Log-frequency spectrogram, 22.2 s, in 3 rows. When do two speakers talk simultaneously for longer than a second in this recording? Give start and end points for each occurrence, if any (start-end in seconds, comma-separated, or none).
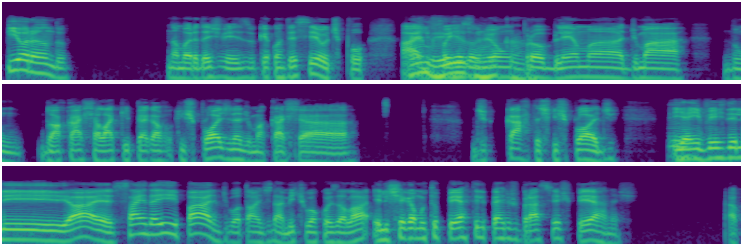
4.0-5.2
